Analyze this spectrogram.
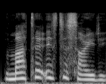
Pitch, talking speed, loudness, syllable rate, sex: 255 Hz, 225 wpm, -16 LUFS, 6.5 syllables/s, female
